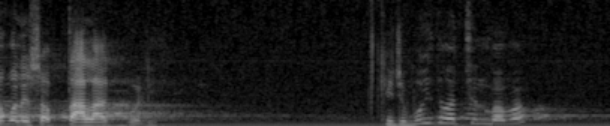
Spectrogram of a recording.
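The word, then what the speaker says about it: طلاق: তালাক। বলেনি বাবা? বলুন না একটু। তালাক শব্দটা কিন্তু তালাক নয়, শব্দটা হলো তলাক। ওর আরবি উচ্চারণ হলো তোয়েল আমারি কপ, বাংলা উচ্চারণ হলো তয়বাই লয়াকার ক।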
